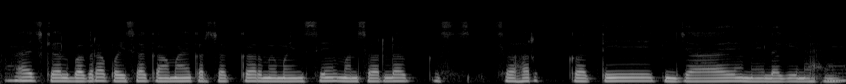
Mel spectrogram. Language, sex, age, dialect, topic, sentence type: Chhattisgarhi, male, 36-40, Northern/Bhandar, agriculture, statement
